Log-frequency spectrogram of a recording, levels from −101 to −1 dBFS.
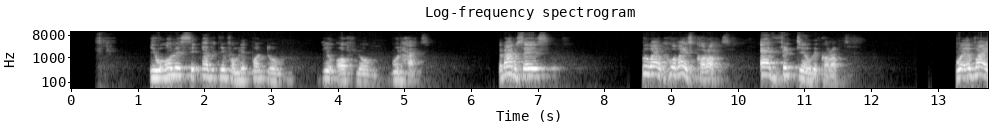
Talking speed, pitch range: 115 wpm, 135-205 Hz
